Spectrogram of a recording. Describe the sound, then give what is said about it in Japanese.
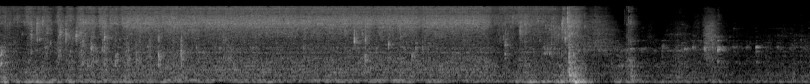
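Tap water running into a sink while hands are washed with hand soap: a steady, bright rush of water for several seconds, then the flow cuts off with a clunk, leaving a few faint knocks and drips. “ハンドソープで、でもちゃんと洗って、”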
